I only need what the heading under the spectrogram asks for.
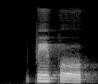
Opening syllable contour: high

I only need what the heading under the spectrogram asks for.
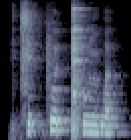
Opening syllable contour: rising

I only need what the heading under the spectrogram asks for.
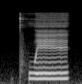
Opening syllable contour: high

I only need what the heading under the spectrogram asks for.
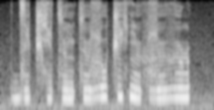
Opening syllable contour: rising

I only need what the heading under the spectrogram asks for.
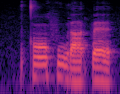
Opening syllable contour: high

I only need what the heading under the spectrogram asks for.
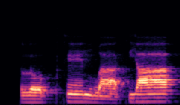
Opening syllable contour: low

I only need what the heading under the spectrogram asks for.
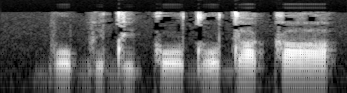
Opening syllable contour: low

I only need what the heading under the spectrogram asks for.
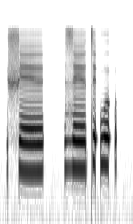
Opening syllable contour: low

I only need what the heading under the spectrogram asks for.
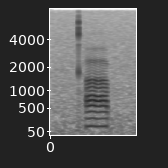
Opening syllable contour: falling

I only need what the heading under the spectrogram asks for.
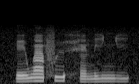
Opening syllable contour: rising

